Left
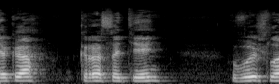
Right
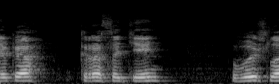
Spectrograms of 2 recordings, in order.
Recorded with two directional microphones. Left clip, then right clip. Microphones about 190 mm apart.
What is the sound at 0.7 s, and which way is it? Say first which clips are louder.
Speech: left 7 dB; 10° left (ahead or behind).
